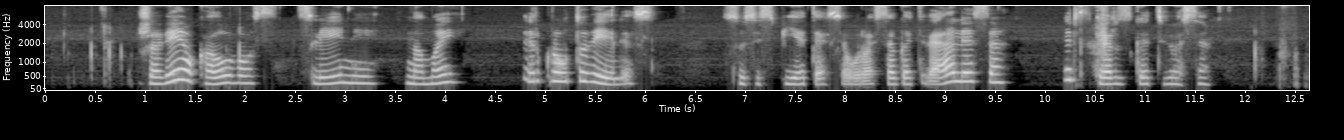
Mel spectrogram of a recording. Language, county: Lithuanian, Tauragė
